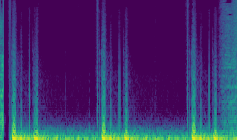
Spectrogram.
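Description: Deep, heartbeat-like thumps in pairs, about once a second, over a steady low rumble: the bass sound design of an advert's animated logo intro.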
